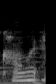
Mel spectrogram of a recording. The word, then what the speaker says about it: kawaii: They're the kawaii. How do you say it? – Are you trying to say kawaii? – That's it. – Cute. That means cute in Japanese.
